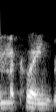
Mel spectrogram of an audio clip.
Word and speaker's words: McLean: Yeah, McLean, Virginia.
